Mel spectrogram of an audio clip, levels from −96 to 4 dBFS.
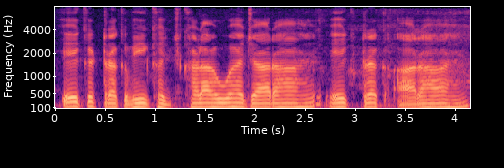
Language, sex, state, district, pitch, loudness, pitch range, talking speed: Hindi, male, Madhya Pradesh, Katni, 115 Hz, -14 LUFS, 110-120 Hz, 215 wpm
